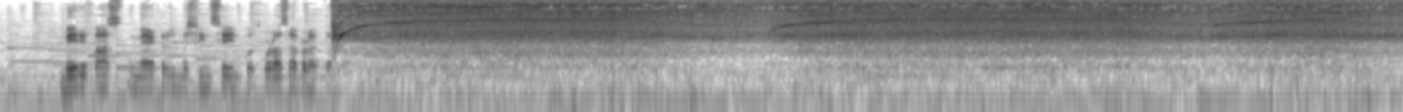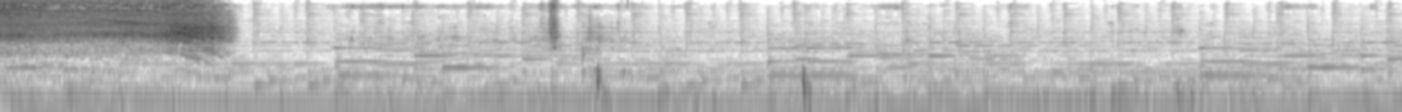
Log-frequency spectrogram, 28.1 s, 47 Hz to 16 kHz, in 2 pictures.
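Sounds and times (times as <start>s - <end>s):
electric drill whining: 3.3s - 16.4s.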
